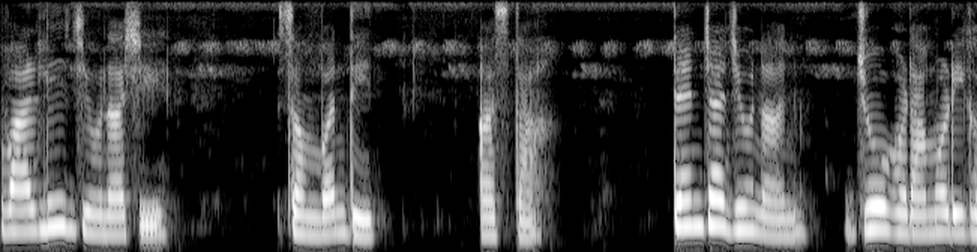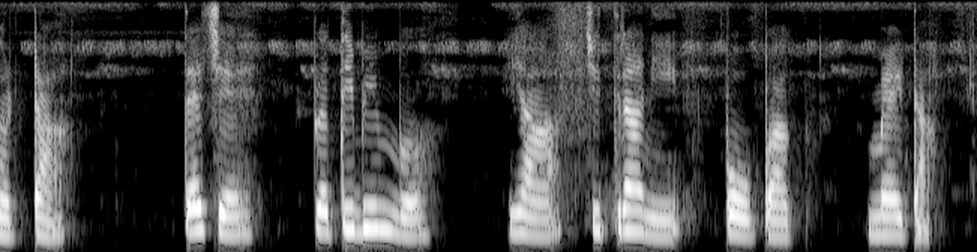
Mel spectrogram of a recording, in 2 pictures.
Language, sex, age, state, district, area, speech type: Goan Konkani, female, 18-30, Goa, Ponda, rural, spontaneous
